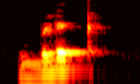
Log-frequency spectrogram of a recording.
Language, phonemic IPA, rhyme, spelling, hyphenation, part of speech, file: Dutch, /blɪk/, -ɪk, blik, blik, noun / verb, Nl-blik.ogg
- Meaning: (noun) 1. a glance 2. a manner of looking 3. a ray, a beam 4. a can, a tin (container) 5. sheet metal, tin plate; the metallic material tins are made of, often coated with tin or pewter 6. a dustpan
